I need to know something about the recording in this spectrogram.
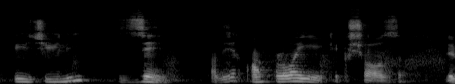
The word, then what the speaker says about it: utiliser: S entre deux voyelles se prononce Z. Et ER se prononce E. Utiliser.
